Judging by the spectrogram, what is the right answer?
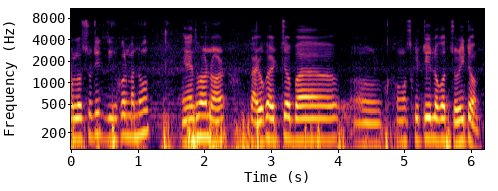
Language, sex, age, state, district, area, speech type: Assamese, male, 60+, Assam, Darrang, rural, spontaneous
